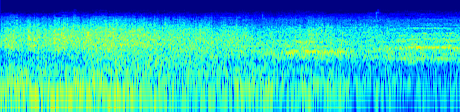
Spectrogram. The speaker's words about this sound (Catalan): Com que la bomba està camuflada, ningú li fa cas. Pocs segons després, l'explosiu acaba petant.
